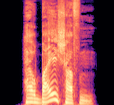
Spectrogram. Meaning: to procure, fetch
- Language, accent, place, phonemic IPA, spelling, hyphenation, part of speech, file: German, Germany, Berlin, /hɛɐ̯ˈbaɪ̯ˌʃafn̩/, herbeischaffen, her‧bei‧schaf‧fen, verb, De-herbeischaffen.ogg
